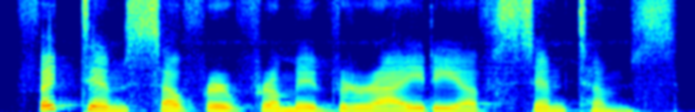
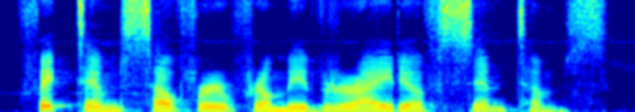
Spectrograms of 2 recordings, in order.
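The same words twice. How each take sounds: Both takes have the same delivery.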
